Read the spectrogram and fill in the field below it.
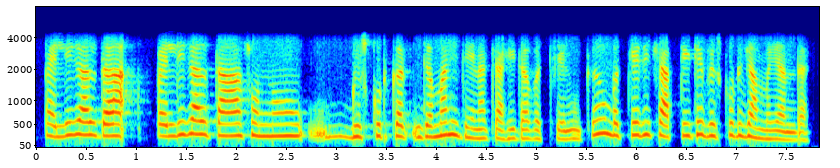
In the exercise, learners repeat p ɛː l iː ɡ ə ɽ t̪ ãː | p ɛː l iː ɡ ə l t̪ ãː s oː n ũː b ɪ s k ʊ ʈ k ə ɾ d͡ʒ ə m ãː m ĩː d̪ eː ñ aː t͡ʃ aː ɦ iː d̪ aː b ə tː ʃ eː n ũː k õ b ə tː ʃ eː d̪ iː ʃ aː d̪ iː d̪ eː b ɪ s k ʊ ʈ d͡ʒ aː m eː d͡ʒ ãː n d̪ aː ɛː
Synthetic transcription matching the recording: p ɛː l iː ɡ ə l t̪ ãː | p ɛː l iː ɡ ə l t̪ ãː s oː n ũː b ɪ s k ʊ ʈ k ə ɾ d͡ʒ ə m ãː n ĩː d̪ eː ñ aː t͡ʃ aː ɦ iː d̪ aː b ə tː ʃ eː n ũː k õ b ə tː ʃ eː d̪ iː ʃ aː t̪ iː t̪ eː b ɪ s k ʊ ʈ d͡ʒ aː m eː d͡ʒ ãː n d̪ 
